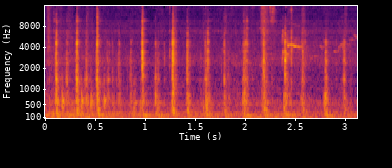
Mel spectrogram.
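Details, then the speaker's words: Jeep driveshaft CV joint turned slowly by hand, engine off: irregular gritty clicks and ticks several per second; the joint was submerged, likely full of salt water, boot intact. Worn, bad driveshaft. "generally not supposed to make that noise out of you know the moving hardened steel components they're usually not supposed to go so yeah bad drive shaft"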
